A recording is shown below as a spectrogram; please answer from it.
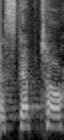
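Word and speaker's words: Steptoe: City by Dr toana stepto her name is spelled t y i n a s t e p t o e step toe and she she's at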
